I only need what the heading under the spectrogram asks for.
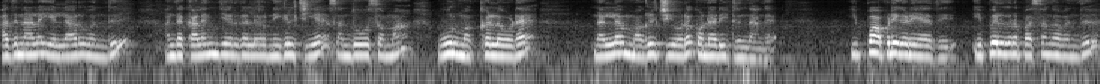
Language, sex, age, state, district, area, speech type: Tamil, female, 30-45, Tamil Nadu, Tiruvallur, urban, spontaneous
